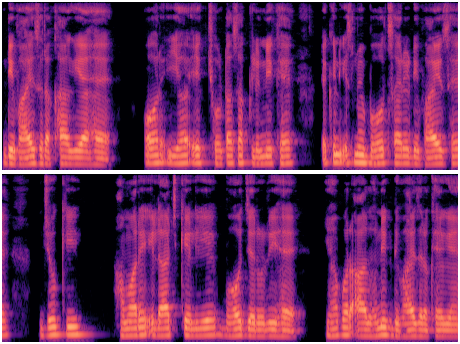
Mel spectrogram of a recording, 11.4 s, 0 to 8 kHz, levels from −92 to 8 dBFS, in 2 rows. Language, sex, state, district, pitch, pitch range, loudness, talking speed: Hindi, male, Bihar, Supaul, 125 Hz, 115-130 Hz, -18 LUFS, 185 wpm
